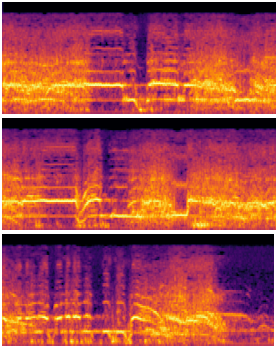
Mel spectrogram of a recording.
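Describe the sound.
A crowd answering the takbir chant at a religious speech in Urdu and Pashto, many voices shouting together in loud, sustained unison bursts, repeated several times before fading at the end.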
